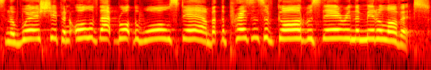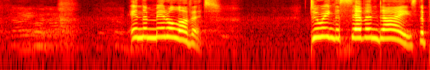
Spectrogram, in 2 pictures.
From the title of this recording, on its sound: LIVE at Echo Church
